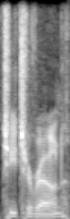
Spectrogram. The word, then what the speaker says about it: Cicerone: It's pronounced Cicerone.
